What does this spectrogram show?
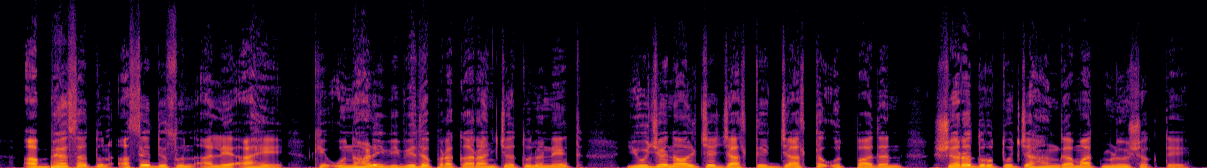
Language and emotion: Marathi, neutral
